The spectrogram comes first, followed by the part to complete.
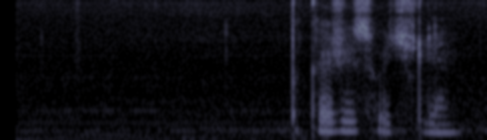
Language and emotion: Russian, neutral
